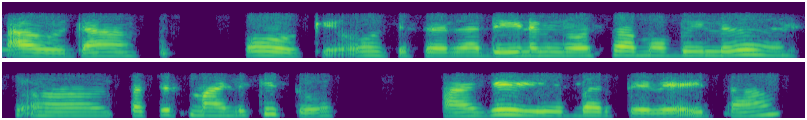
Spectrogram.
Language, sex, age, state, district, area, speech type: Kannada, female, 30-45, Karnataka, Dakshina Kannada, rural, conversation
